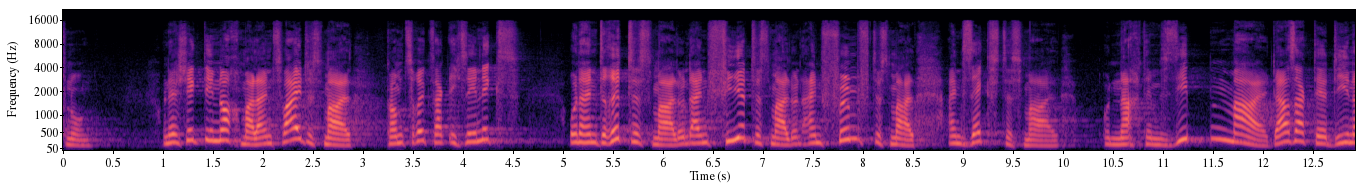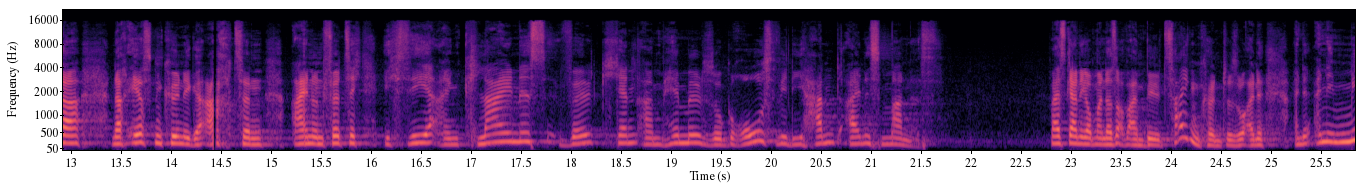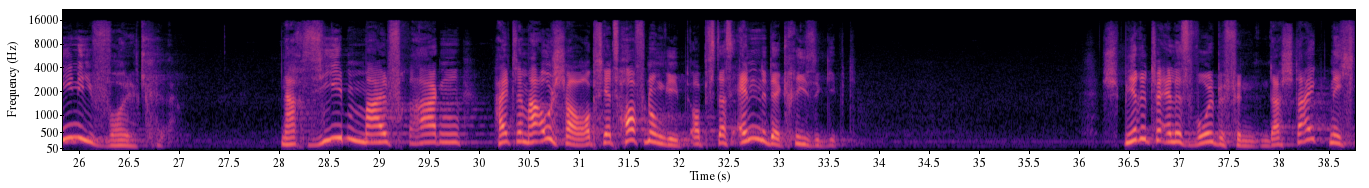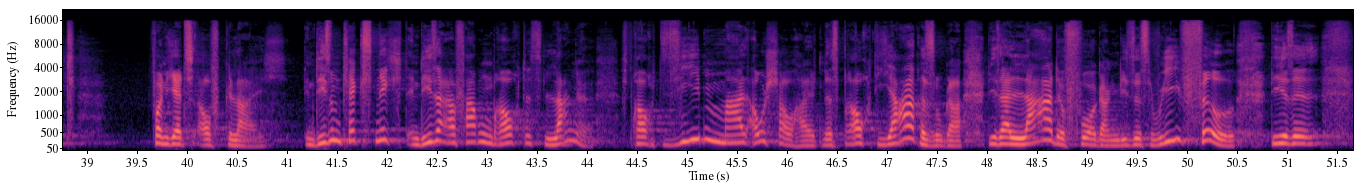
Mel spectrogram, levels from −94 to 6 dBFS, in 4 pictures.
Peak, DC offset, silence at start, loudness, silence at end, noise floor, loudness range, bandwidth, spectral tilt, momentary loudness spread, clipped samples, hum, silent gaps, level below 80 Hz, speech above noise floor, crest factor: -6 dBFS; under 0.1%; 0 s; -28 LUFS; 0 s; -68 dBFS; 7 LU; 16 kHz; -4.5 dB/octave; 12 LU; under 0.1%; none; none; -80 dBFS; 40 dB; 22 dB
